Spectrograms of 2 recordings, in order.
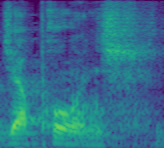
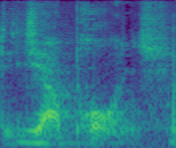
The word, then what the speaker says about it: Japonj: You know, they call it Japonj. Japonj is a Luo word meaning teacher. And is pronounced with a lot of respect. Japonj.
